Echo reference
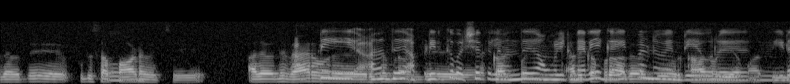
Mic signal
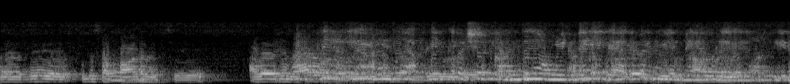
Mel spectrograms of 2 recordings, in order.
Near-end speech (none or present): present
